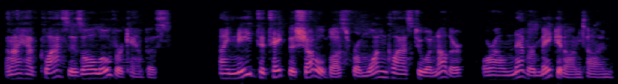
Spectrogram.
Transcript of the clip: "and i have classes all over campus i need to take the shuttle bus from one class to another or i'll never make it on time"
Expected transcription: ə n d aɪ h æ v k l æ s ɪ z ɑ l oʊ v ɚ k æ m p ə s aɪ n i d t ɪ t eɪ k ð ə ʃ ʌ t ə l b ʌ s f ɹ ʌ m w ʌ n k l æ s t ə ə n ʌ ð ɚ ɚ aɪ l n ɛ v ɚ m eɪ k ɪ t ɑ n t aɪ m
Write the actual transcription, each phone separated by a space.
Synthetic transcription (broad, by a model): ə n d aɪ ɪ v k l æ s ɪ z ɑ l oʊ v ɚ k æ m p ə s aɪ n i d t ɪ t eɪ k ð ə ʃ ʌ t l b ʌ s f ɹ ʌ m w ʌ n k l æ s t ə ə n ʌ ð ɚ ɚ aɪ l n ɛ v ɚ m eɪ k ɪ t n t aɪ m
